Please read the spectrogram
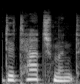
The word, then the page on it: detachment: American English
